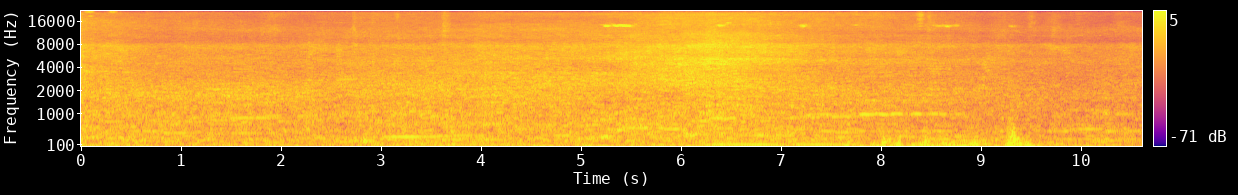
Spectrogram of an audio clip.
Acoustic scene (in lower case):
street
